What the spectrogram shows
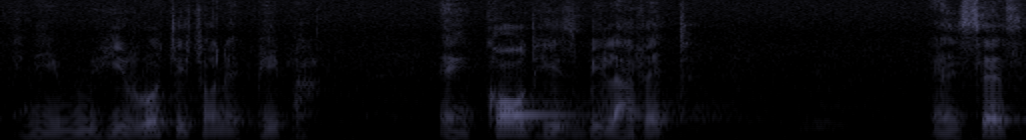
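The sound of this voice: A man talks at a moderate pace with ordinary pitch variation. His pitch is fairly low and his tone dark and mellow.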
